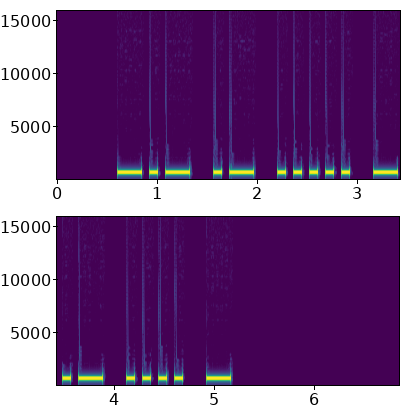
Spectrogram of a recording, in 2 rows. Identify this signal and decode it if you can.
Morse code, heard as a keyed tone, about 15 wpm, 700 Hz. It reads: KA5KHT
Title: USA Call Signs - 6 Characters - Repeated 3x - 15wpm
